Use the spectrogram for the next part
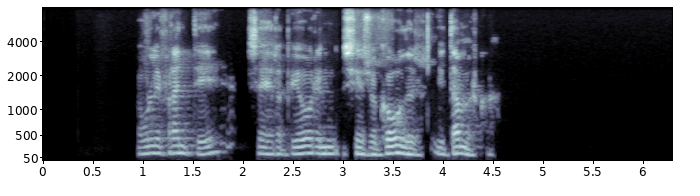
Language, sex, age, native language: Icelandic, male, 30-39, Icelandic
